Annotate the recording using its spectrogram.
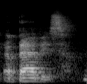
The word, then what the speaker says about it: babbies: Three young babbies, Reynolds pronounced this last as they did in the Northern Baronies. Babbies.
